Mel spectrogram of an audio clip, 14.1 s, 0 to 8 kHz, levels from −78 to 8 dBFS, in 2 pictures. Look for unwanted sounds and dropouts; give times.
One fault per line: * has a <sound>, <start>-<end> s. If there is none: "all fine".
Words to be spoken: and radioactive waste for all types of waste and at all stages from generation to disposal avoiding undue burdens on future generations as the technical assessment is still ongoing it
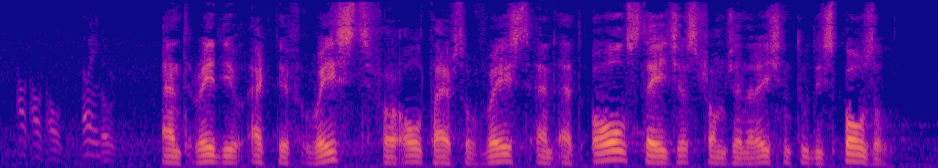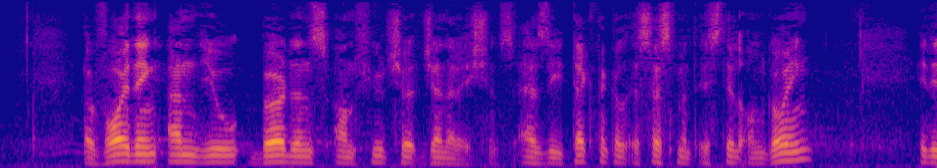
* has a chirp, 0.1-0.9 s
